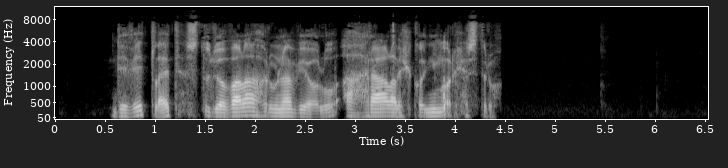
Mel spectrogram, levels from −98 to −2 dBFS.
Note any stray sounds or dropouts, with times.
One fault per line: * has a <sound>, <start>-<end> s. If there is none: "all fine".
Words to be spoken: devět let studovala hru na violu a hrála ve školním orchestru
all fine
